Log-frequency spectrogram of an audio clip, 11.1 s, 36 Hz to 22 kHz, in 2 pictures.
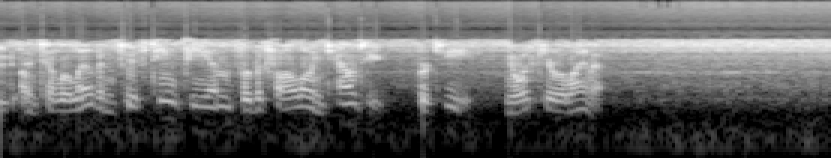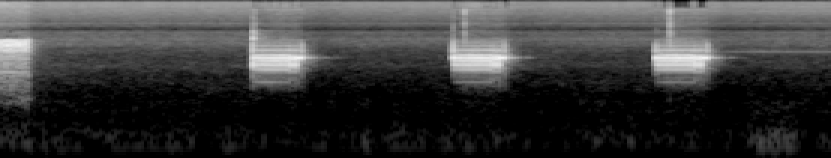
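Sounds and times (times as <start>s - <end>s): broadcast hiss: 0.0s - 10.0s.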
